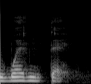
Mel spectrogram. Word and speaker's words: venti: So it's V-E-N-T-I, but the old style Latin, you would not pronounce the V. It would be vente.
